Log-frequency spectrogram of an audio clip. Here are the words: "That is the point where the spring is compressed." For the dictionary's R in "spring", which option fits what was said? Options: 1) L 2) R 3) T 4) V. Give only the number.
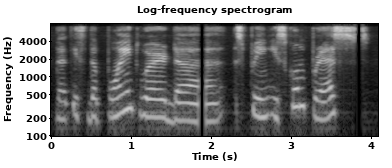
2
